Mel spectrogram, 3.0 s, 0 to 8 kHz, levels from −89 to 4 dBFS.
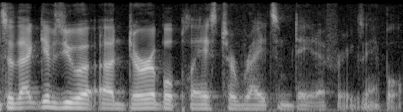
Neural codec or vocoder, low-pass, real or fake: none; 7.2 kHz; real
